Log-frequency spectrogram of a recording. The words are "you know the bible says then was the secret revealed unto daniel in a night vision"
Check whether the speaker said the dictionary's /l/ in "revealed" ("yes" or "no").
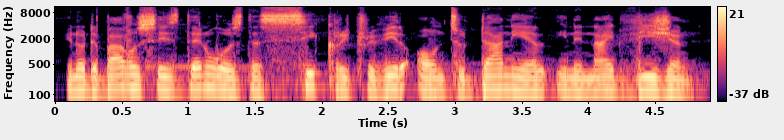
no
